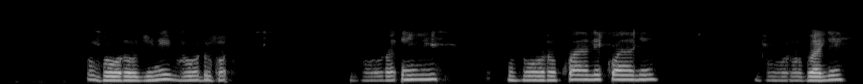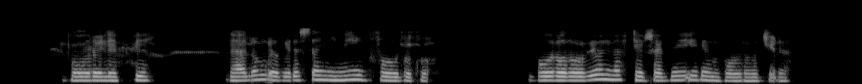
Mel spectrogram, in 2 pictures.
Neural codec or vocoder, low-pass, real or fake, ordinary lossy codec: codec, 16 kHz, 2 kbps, FreqCodec, smaller model; 5.4 kHz; fake; MP3, 48 kbps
